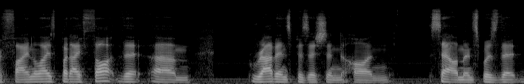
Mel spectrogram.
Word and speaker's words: Rabin: Like every fucking Israeli person I've spoken to, which is like 3, I've heard say this, is they pronounce it Rabin.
